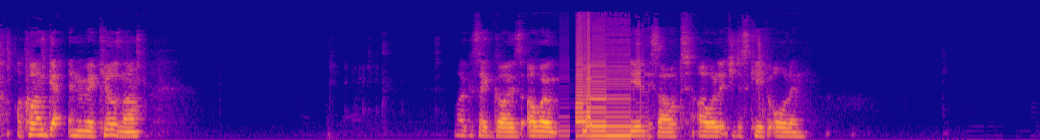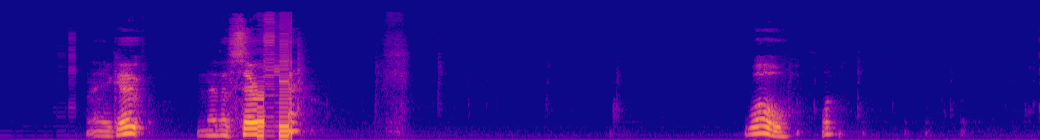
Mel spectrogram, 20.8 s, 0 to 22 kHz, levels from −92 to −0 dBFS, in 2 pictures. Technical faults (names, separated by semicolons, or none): robotic sound from repeated short buffers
